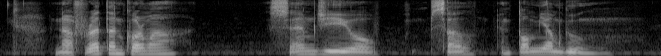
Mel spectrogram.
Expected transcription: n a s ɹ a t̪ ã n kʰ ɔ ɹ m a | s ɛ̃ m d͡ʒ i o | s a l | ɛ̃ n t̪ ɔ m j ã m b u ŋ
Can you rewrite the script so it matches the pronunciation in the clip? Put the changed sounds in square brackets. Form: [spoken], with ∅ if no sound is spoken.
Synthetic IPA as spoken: n a [f] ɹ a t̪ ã n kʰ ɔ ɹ m a | s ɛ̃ m d͡ʒ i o | s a l | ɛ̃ n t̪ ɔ m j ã m [ɡ] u ŋ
